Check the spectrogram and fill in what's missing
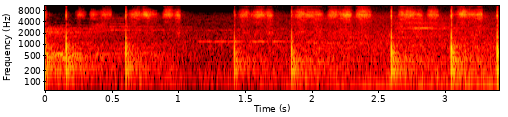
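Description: Pen writing by hand in an accounting journal: a series of sharp scratchy strokes and taps at a steady rhythm, close and fairly quiet, with no talk over them.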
